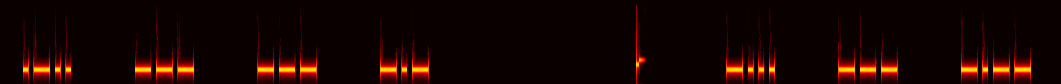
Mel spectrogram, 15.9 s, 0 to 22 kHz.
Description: Morse code, heard as a keyed tone, about 15 wpm, spaced as for 7 wpm, 700 Hz. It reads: LOOK BOY
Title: 4x Character Spacing - Top 200 Words - 15wpm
